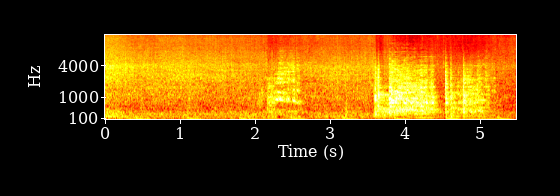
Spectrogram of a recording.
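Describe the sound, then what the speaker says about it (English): Peaches cook in butter on a Blackstone griddle, giving a steady loud sizzle with a few sharper crackling bursts and stirring scrapes near the end. "Peaches are cooking down nicely. Some of them are getting a little bit of a char on them."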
